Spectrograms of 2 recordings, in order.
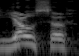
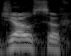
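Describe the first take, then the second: First: The name is said with a non-English pronunciation. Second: The name is said with the English pronunciation.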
